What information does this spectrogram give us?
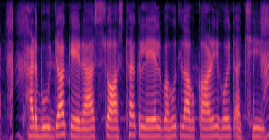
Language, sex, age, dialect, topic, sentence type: Maithili, female, 18-24, Southern/Standard, agriculture, statement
